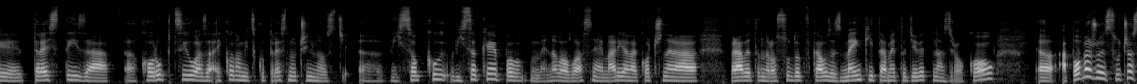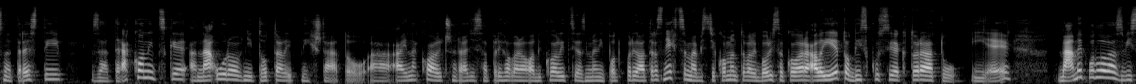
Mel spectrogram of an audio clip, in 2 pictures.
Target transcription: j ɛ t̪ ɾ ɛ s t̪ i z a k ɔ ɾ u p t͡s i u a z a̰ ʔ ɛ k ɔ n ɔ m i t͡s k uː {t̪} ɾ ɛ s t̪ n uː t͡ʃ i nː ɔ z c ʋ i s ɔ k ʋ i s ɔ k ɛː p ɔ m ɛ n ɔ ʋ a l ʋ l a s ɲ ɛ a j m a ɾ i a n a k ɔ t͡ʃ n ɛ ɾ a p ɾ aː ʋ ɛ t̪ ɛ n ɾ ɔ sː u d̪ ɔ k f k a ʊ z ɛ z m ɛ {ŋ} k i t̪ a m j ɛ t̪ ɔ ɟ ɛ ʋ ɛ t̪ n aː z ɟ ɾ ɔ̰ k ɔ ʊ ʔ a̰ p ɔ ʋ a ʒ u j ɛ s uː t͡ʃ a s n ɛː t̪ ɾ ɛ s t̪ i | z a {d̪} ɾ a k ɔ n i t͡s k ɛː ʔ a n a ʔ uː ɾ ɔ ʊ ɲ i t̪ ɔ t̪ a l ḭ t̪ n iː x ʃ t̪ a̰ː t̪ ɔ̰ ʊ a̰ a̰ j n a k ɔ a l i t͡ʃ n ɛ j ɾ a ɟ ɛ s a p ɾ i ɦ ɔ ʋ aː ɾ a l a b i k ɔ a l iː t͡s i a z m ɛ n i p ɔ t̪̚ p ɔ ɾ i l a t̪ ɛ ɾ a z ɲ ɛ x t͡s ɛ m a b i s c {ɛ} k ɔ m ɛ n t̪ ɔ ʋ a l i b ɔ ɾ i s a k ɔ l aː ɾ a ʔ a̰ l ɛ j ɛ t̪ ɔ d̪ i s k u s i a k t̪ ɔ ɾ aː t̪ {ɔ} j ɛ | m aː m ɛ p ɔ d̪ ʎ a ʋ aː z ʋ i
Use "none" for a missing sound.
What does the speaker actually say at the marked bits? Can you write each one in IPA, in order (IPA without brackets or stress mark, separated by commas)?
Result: t̪, ŋ, d̪, ɛ, u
